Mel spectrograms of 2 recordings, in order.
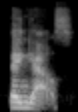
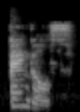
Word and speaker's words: Bengals: That's like bangles. So it's not Bengals, it's bangles. It sounds like the bangles that I wear. Bengals.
